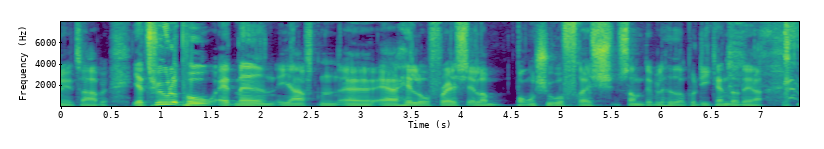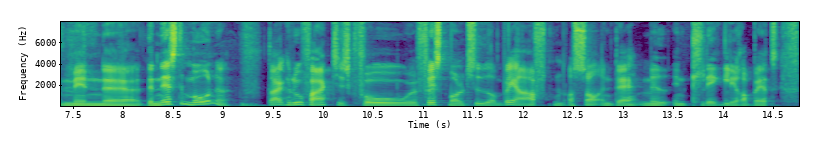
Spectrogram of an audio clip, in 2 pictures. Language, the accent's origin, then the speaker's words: Danish; Jutland, Denmark; jeg er fra Jylland, jeg siger mør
